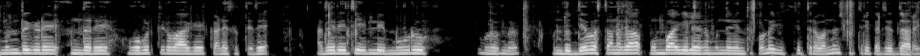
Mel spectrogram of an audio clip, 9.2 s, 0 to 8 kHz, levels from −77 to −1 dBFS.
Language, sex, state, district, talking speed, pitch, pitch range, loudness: Kannada, male, Karnataka, Raichur, 125 wpm, 160 Hz, 155-170 Hz, -18 LUFS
